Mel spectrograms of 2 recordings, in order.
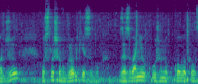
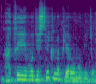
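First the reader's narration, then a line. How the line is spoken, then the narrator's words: Plain. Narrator (Russian): спросила Джил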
